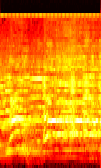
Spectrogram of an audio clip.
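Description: Theatre orchestra playing underscore music for a stage musical, a long high note held from about a second in.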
